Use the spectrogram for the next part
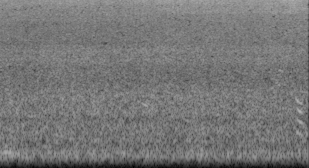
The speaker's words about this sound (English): He's turning the boat round now. Because we can't go any further, we're almost under the waterfall. Oh, that's so cool.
